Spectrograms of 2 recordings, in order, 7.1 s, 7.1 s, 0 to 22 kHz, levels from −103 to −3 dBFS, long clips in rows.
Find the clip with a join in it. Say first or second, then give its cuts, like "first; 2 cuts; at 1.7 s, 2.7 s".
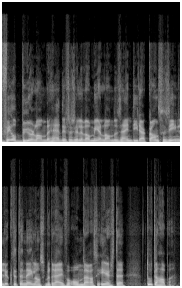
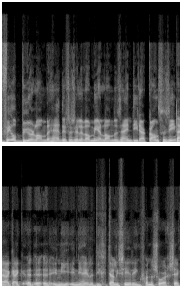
second; 2 cuts; at 3.5 s, 4.5 s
